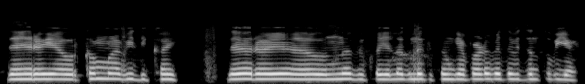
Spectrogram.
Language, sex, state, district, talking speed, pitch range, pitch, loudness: Rajasthani, male, Rajasthan, Churu, 245 wpm, 235-245 Hz, 240 Hz, -13 LUFS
